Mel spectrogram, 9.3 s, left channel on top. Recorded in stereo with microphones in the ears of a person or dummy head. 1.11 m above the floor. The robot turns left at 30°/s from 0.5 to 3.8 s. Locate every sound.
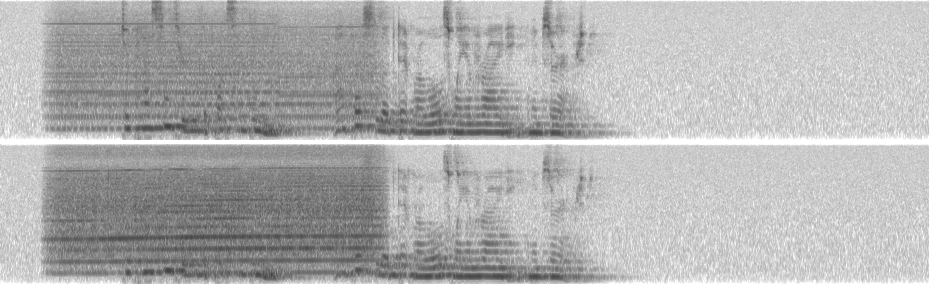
1.2 s a woman speaking: 95° left, 7 m; by 5.9 s 20° left, 7 m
